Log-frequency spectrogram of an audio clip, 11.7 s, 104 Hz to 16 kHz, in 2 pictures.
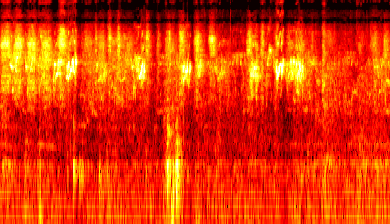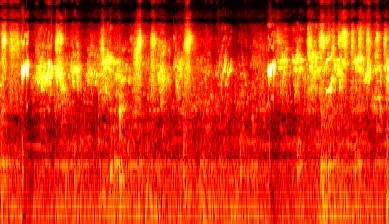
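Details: Budgies in a bird-keeping setting, November 6, 2023, chattering steadily: a long run of overlapping high chirps and warbled twitters, with louder clear notes standing out roughly every two seconds above the continuous background babble.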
